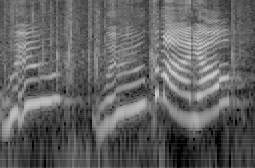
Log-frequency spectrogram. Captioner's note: applause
